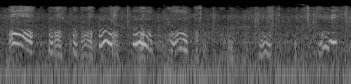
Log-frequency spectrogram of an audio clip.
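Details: Newborn puppies of a stray mother dog whimpering: short wavering squeals that rise and fall, about two each second, over a low rumbling background.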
